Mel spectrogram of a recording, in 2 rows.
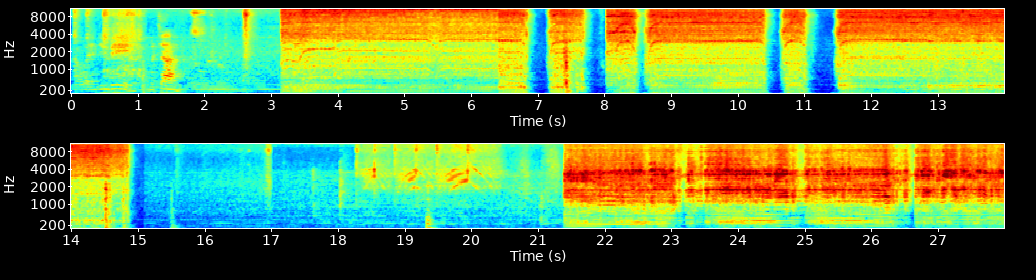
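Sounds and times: cordless drill boring through metal: 3.2 - 14.9, 21.4 - 28.0.

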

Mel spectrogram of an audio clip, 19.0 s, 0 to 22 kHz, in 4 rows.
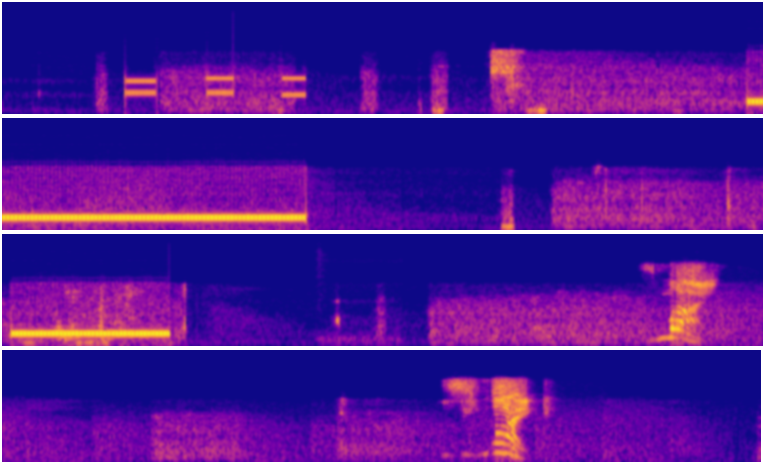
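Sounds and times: telephone ringback tone: 4.6 - 6.7, 9.6 - 10.6
phone line hiss: 4.6 - 6.8, 9.6 - 10.7.

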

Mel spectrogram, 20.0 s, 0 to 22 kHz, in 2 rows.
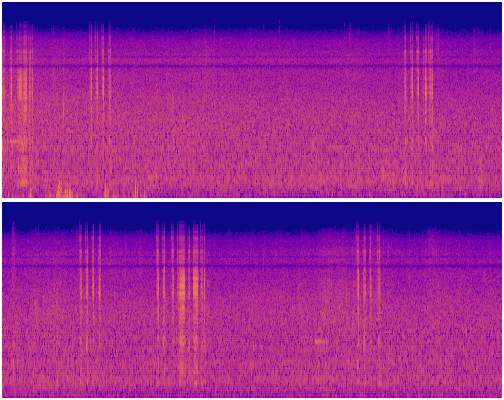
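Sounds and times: steady outdoor hiss: 0.0 - 20.0
crisp rustling clicks: 1.8 - 2.2, 11.6 - 12.0, 13.1 - 14.1.

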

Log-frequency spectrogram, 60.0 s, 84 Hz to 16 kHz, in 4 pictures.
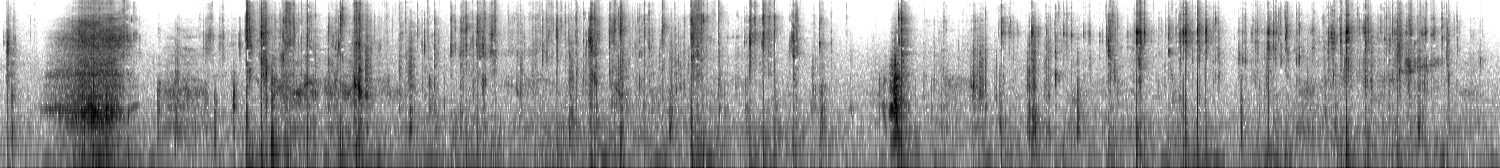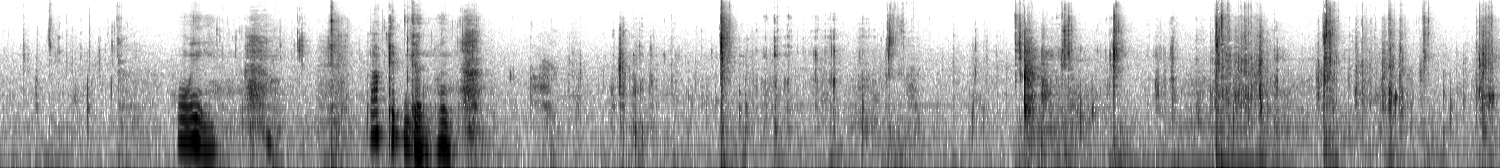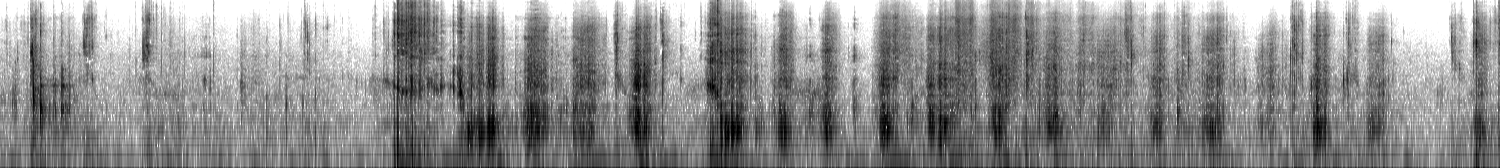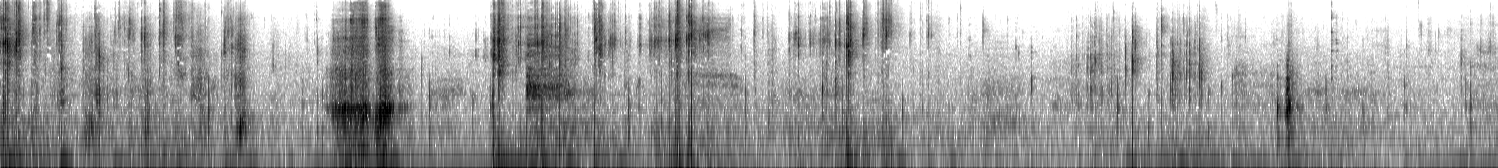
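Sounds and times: chewing sounds: 1.6 - 16.4, 20.1 - 59.9
loud crisp crunching: 25.2 - 47.5.

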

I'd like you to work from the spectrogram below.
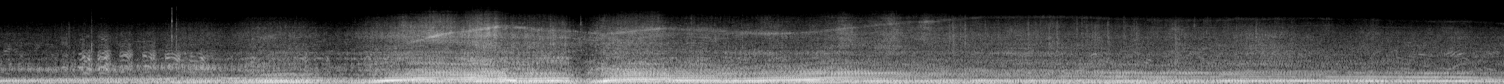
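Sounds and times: buggy engine revving hard: 0.0 - 15.0
high engine whine: 0.0 - 15.0.

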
